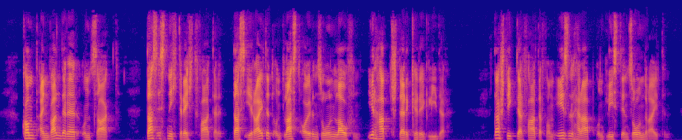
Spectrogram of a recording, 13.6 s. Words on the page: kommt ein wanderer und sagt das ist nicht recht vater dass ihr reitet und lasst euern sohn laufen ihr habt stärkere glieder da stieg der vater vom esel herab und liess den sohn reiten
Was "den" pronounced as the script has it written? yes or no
yes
